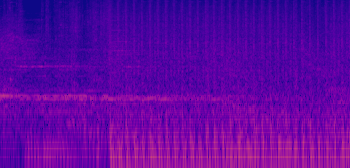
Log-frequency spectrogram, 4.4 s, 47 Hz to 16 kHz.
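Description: Rapid automatic fire from an AX-52 rifle in Warframe, a fast, even stream of shots that starts after a brief pause and continues steadily, fairly quiet and with no voices.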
